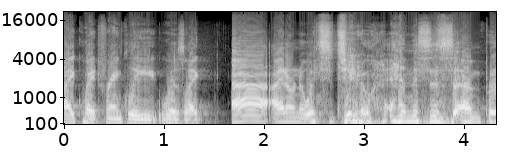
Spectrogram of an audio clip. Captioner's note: chuckles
